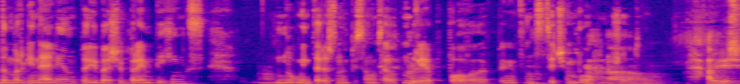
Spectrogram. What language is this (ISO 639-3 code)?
bul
